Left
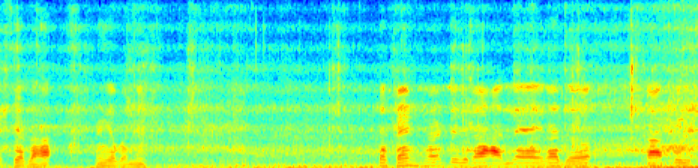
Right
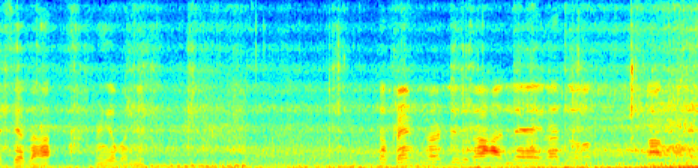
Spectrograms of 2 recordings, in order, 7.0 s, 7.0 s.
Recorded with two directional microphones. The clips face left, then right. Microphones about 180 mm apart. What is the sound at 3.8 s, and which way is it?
Speech, 20° left (ahead or behind).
